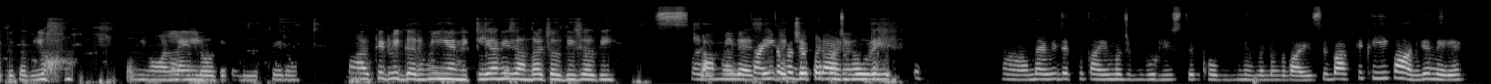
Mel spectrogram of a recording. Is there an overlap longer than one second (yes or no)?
yes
